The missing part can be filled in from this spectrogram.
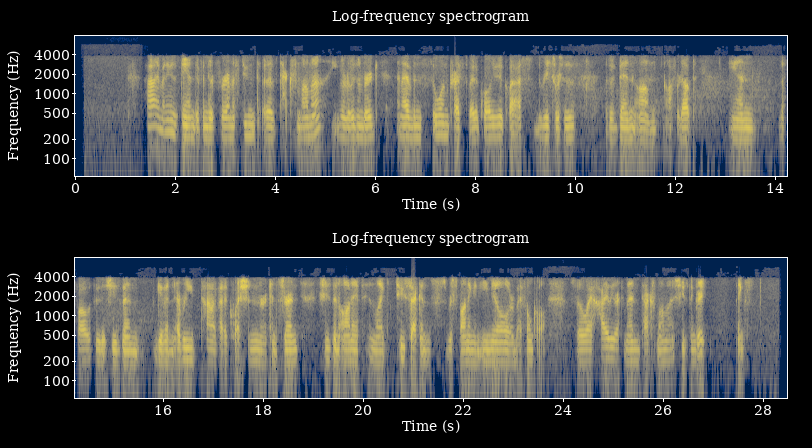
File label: Testimonial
